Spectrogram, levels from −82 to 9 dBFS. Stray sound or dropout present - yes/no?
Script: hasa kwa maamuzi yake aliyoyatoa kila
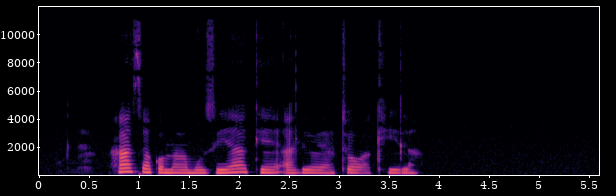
no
